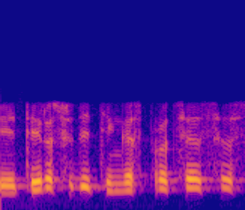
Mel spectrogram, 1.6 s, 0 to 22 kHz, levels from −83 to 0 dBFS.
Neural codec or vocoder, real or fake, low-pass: none; real; 7.2 kHz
